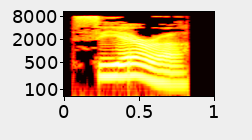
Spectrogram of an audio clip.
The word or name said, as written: cierra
